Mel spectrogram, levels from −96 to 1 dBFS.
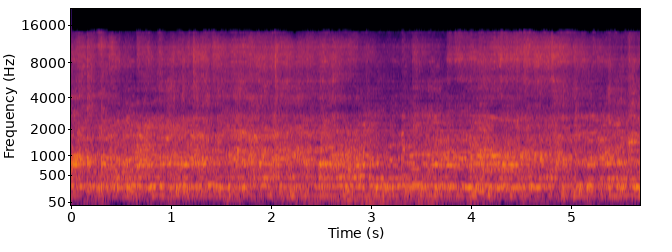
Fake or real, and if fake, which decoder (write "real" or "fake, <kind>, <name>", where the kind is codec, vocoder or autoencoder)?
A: fake, codec, SNAC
